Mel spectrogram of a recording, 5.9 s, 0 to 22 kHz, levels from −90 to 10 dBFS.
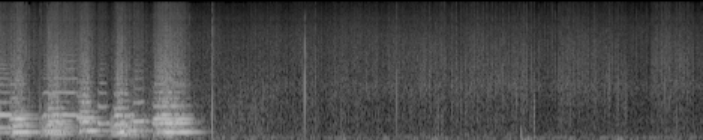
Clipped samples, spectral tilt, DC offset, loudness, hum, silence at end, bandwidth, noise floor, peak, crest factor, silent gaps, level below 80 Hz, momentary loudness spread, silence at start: under 0.1%; -4.5 dB/octave; under 0.1%; -22 LUFS; none; 0.05 s; over 20 kHz; -44 dBFS; -4 dBFS; 22 dB; none; -54 dBFS; 22 LU; 0 s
